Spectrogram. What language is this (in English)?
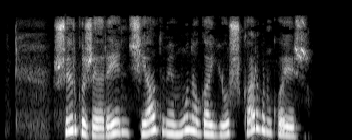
Mari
